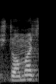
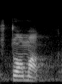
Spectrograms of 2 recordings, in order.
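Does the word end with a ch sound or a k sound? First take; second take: ch sound; k sound. First: The word ends with a ch sound. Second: The word ends with a k sound. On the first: The speaker calls it wrong. "स्टोमच नहीं" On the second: The speaker calls it right. "C H का क होता है"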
